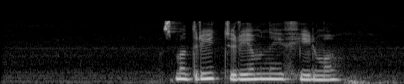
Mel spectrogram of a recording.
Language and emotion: Russian, neutral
